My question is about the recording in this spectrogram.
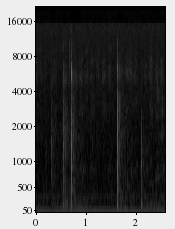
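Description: Writing on a board during a lecture, heard as five sharp, faint taps and scratches spaced irregularly, with quiet in between.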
